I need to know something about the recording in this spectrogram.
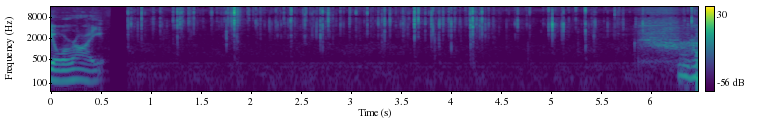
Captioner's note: cornflake tearing crackle sounds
